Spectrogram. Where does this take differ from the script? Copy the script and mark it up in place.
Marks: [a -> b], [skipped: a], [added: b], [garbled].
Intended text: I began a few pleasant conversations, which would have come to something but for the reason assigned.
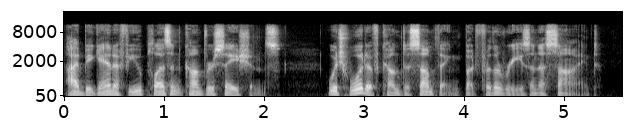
I began a few pleasant conversations, which would have come to something but for the reason assigned.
